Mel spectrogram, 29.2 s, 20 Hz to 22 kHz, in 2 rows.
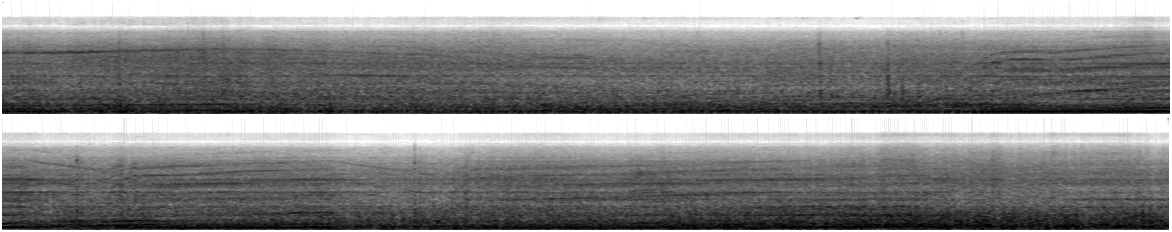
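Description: Triumph Bonneville T120's 1200 cc parallel-twin engine running under way. About halfway through, its pitch climbs several times in a row as it accelerates through the gears.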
